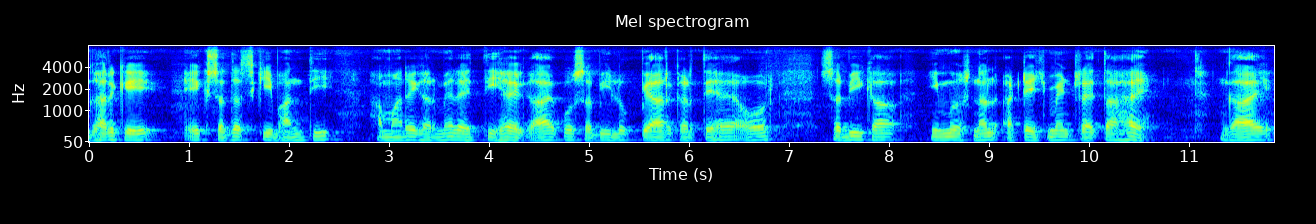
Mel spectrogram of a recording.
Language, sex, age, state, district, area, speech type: Hindi, male, 60+, Madhya Pradesh, Balaghat, rural, spontaneous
